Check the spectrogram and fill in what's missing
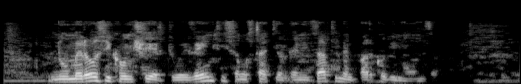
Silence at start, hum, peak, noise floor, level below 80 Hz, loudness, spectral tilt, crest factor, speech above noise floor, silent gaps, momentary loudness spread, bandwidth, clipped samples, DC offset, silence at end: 0.05 s; none; -2 dBFS; -45 dBFS; -60 dBFS; -18 LUFS; -5.5 dB/octave; 18 dB; 28 dB; none; 16 LU; 8.4 kHz; under 0.1%; under 0.1%; 0.15 s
